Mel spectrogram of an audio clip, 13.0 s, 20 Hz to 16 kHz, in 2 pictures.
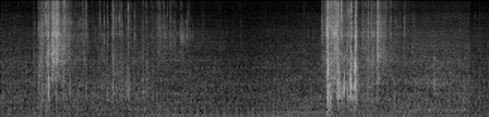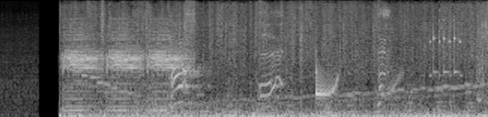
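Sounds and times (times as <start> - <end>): objects crunching under a car tyre: 0.4 - 2.9, 4.3 - 5.6.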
